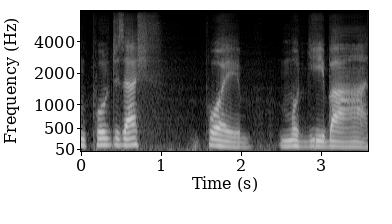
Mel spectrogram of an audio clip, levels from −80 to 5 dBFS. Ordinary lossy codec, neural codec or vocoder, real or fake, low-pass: none; codec, 16 kHz, 0.2 kbps, FocalCodec; fake; none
